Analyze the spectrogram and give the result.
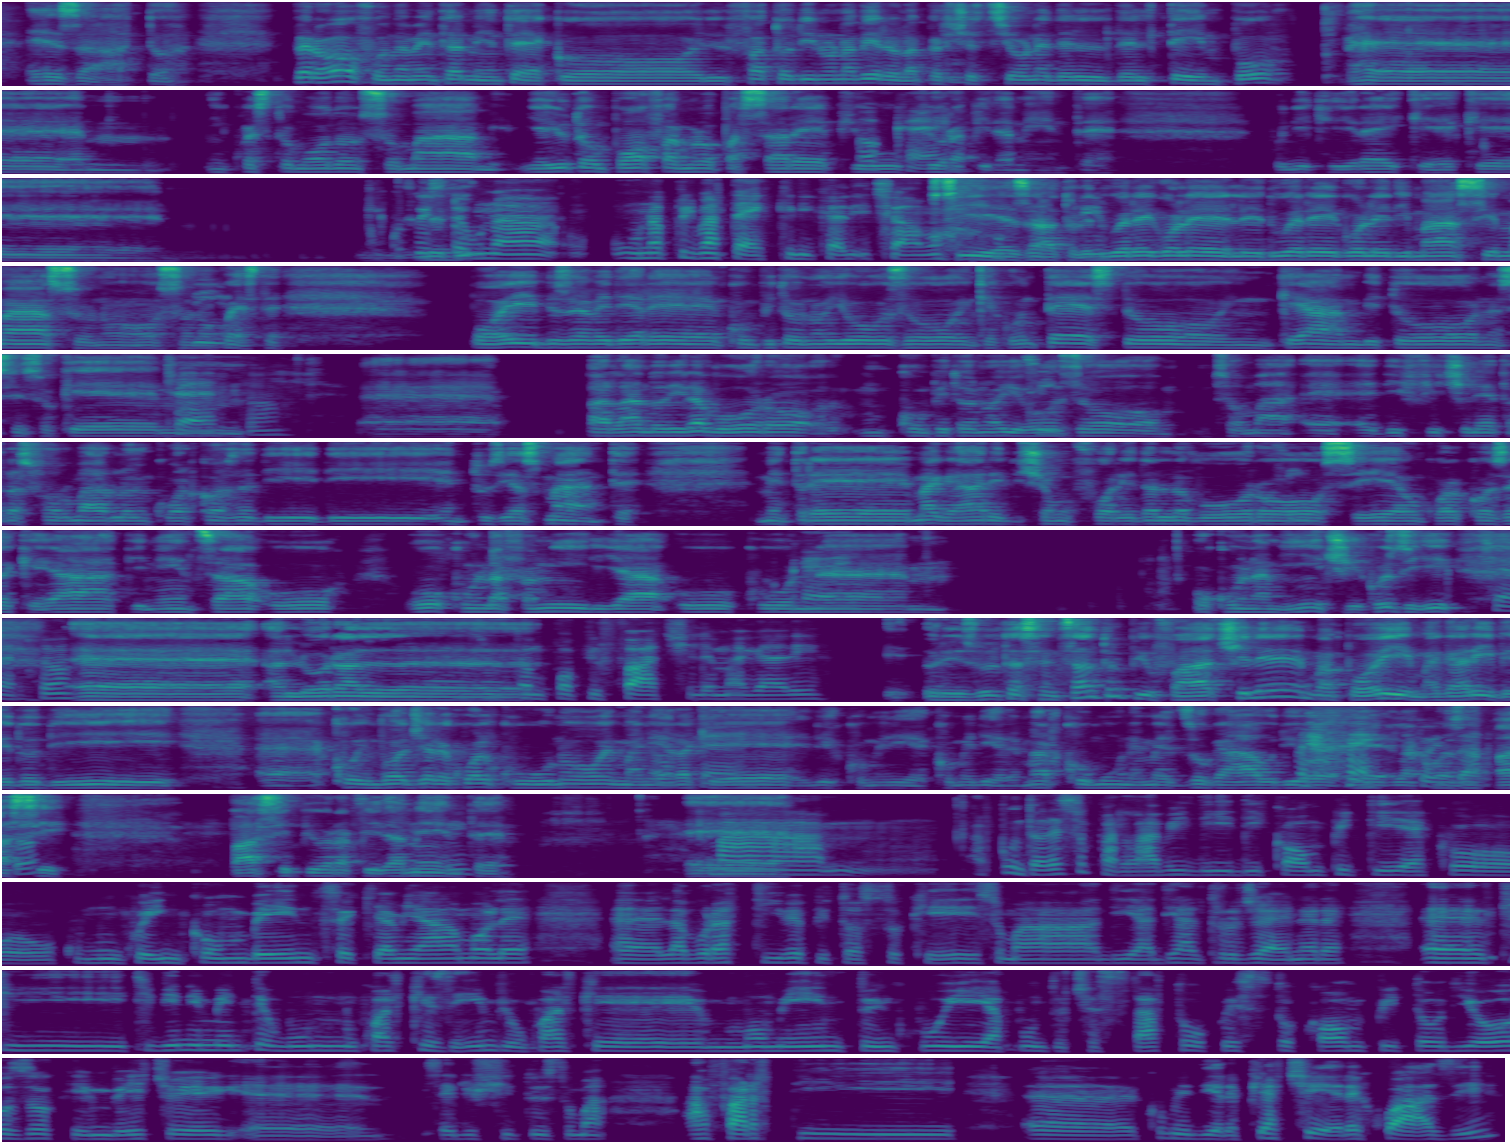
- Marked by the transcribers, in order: throat clearing; other background noise; drawn out: "ehm"; laughing while speaking: "una"; chuckle; other noise; "insomma" said as "nsomma"; chuckle; "Sì" said as "nsi"; tapping; "insomma" said as "nsomma"
- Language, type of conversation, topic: Italian, podcast, Come fai a trasformare un compito noioso in qualcosa di stimolante?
